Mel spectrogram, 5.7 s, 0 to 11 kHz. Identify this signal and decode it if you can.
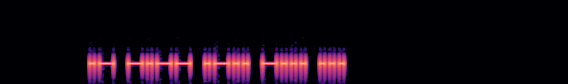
Morse code, heard as a keyed tone, about 25 wpm, 700 Hz. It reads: AYLBS
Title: Code Groups - 5 Letter:Numbers - 25wpm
